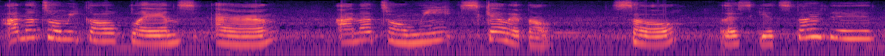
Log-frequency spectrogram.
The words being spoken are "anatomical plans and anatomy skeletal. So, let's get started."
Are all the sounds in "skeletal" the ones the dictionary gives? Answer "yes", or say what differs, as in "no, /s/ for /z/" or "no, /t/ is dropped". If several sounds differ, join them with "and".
yes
